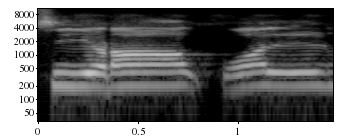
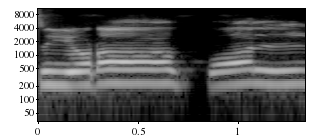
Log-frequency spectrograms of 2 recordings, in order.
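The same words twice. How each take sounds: First: It begins with a light, plain s sound. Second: It begins with a heavy, emphatic s sound. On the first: This is an alternative reading by a particular transmitter. "sodnya dibaca sin" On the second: This is the reading of the majority. "jumhur membaca dengan sod"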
